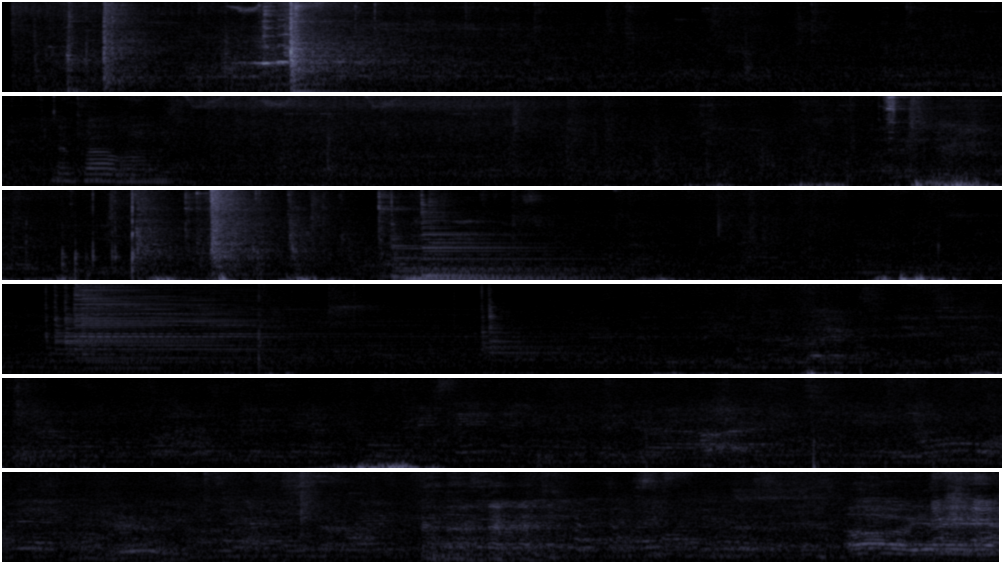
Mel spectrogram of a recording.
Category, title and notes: Speech > Conversation / Crowd
the floor sounds
floor, poeple, talking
